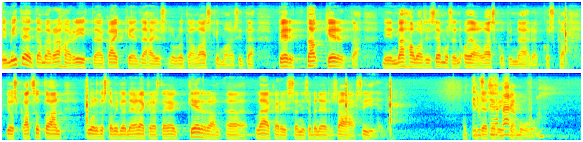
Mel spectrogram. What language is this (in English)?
Finnish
